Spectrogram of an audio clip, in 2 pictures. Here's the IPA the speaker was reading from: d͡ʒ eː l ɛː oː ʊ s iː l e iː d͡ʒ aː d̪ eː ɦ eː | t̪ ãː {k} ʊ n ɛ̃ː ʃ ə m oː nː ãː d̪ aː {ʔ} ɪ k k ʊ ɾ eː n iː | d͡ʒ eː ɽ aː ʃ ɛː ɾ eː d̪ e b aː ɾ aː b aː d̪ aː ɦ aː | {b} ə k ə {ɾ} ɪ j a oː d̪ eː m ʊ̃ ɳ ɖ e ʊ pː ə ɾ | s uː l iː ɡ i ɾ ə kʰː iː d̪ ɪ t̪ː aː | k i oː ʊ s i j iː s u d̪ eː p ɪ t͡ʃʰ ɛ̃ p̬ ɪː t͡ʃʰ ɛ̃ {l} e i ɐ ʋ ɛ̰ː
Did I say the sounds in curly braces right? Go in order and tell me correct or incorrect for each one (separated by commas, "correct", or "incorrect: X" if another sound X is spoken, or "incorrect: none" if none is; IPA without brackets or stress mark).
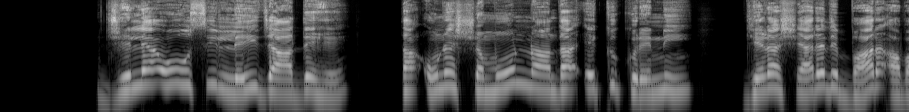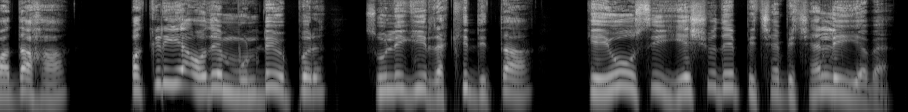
incorrect: ʔ, correct, incorrect: p, incorrect: ɽ, correct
